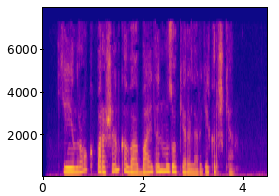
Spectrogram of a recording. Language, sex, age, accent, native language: Uzbek, female, 25-34, Toshkent shahri, Uzbek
